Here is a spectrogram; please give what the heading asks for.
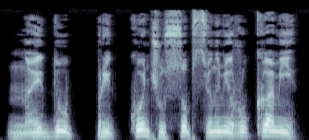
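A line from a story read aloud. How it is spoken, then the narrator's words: Muttered through teeth. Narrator (Russian): Цедю сквозь зубы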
